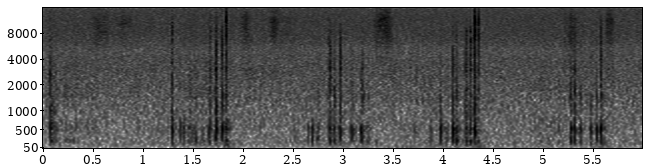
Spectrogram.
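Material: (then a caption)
Plastic. Long nails scratch and strum across the plastic pins of a pink and white plastic paddle hair brush held in the hand. Soft, quiet clusters of quick clicky, scratchy plucks come in short bursts with brief silences between them. Each pluck has a bright edge and dies away almost at once.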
